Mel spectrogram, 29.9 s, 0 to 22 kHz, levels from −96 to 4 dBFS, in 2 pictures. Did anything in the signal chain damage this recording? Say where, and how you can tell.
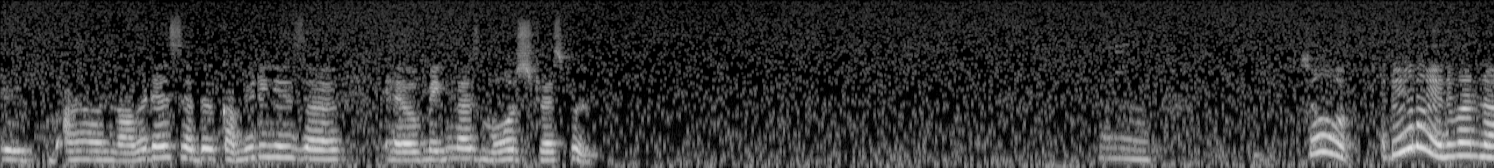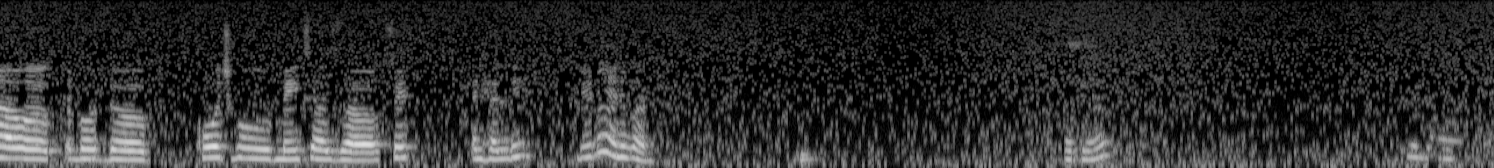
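Yes. Overdone noise removal, applied at the processing stage, runs through the whole speech clip. Pauses fall to near silence with twinkling specks. An aggressive suppressor is switching off frequency bands near its noise estimate, taking quiet parts of speech with them.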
